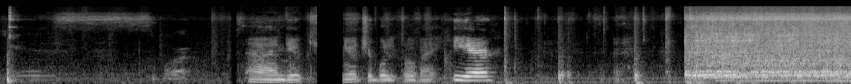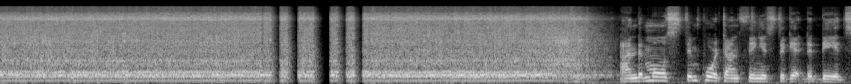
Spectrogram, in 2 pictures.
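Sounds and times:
blender running: 6.8s - 14.7s.

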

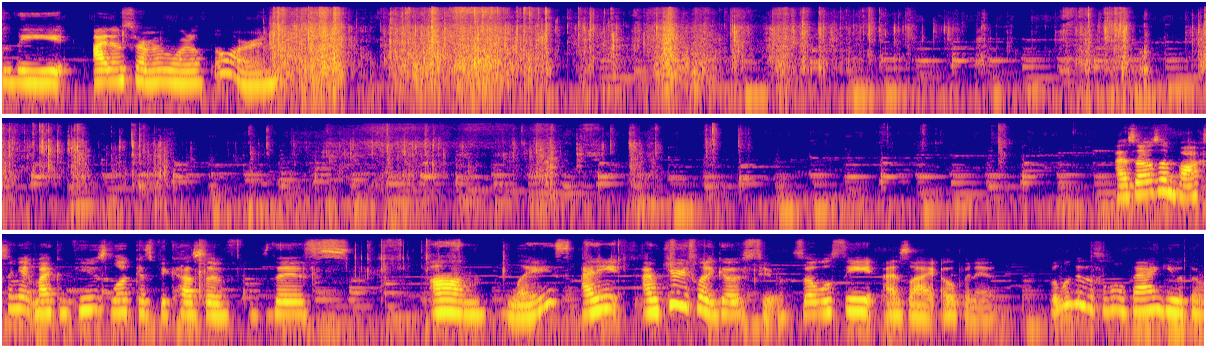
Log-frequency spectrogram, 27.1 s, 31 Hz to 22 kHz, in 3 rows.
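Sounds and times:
quiet background music: 0.0s - 27.0s
plastic package crinkling: 1.9s - 14.6s, 20.6s - 21.9s.

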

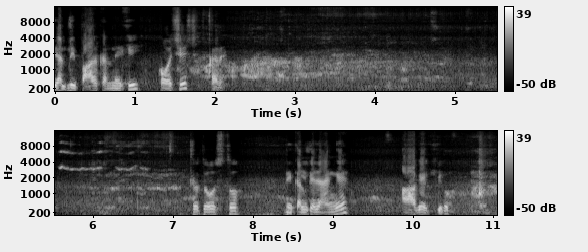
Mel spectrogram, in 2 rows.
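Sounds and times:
wind and road noise of motorbike: 1.1s - 11.0s
high wavering whistle tone: 5.6s - 7.2s.

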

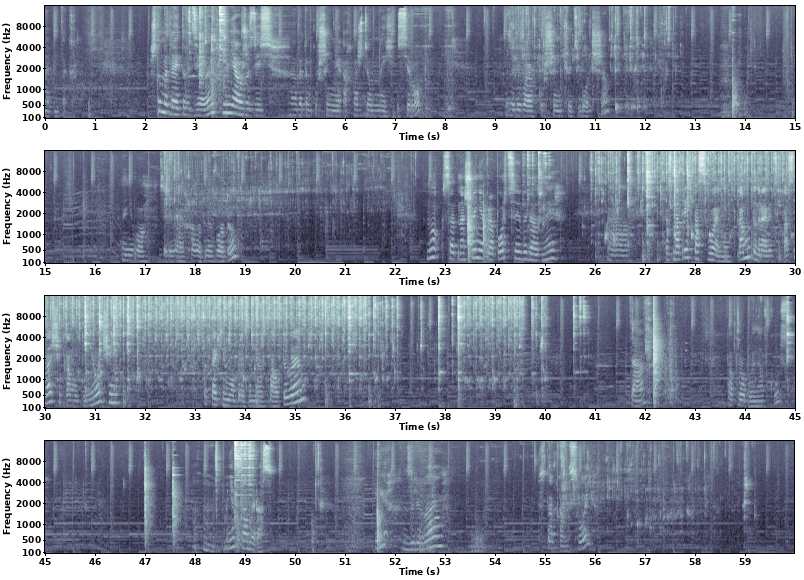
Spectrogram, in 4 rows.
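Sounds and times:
background music: 0.0s - 59.9s
spoon stirring in ceramic jug: 2.4s - 3.8s, 9.2s - 12.6s, 17.4s - 22.2s, 24.6s - 41.0s, 44.8s - 45.1s, 48.4s - 49.4s, 54.8s - 58.4s
spoon clinking against jug: 2.8s - 3.8s, 17.4s - 22.0s, 24.6s - 25.2s, 25.8s - 41.0s, 44.8s - 45.1s, 48.4s - 49.3s
ceramic jug knocking on wood: 13.8s - 14.2s.

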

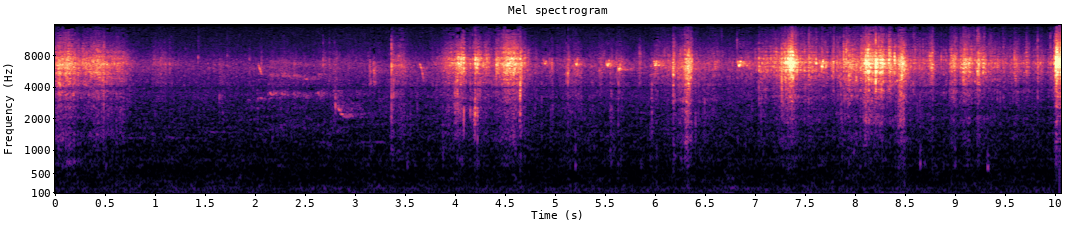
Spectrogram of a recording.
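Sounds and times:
dry leaves crackling and rustling: 0.0s - 1.4s, 3.3s - 10.0s.

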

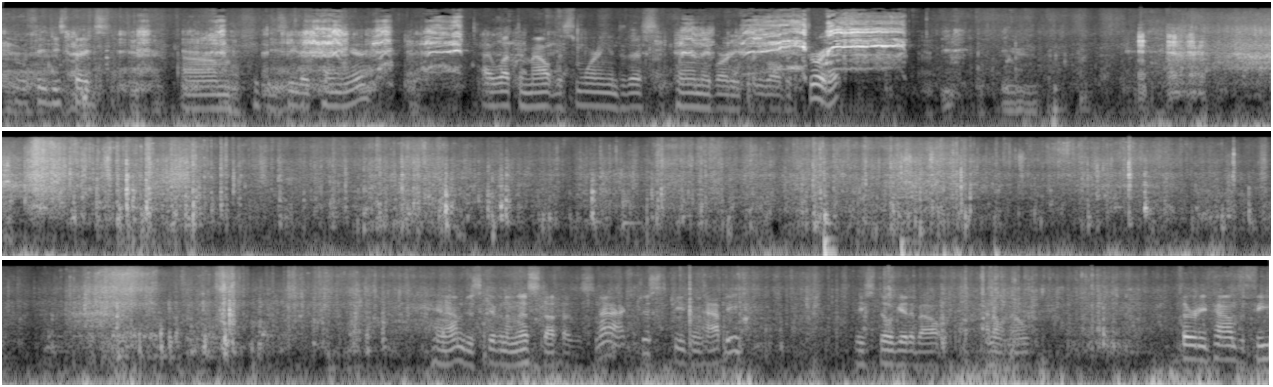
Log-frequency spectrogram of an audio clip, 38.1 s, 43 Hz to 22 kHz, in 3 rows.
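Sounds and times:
pigs grunting and squealing: 0.0s - 10.4s, 11.2s - 13.4s.

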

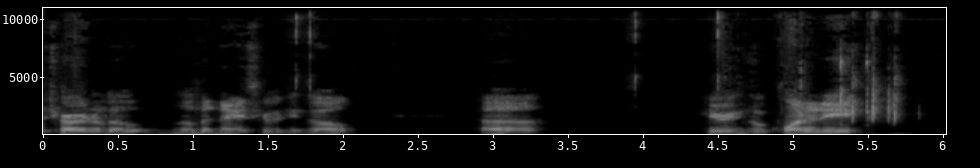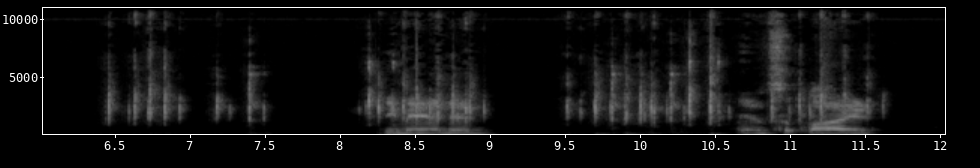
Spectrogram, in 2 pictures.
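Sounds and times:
typing on computer keyboard: 5.0s - 11.7s.

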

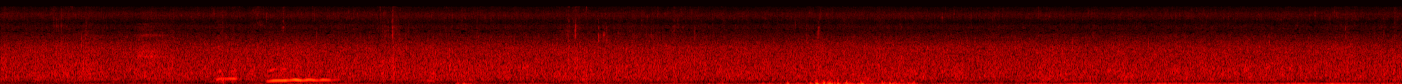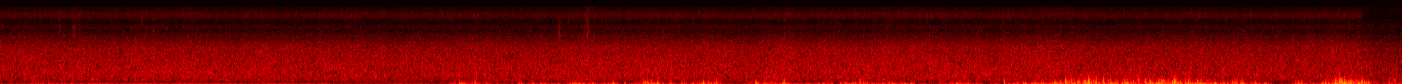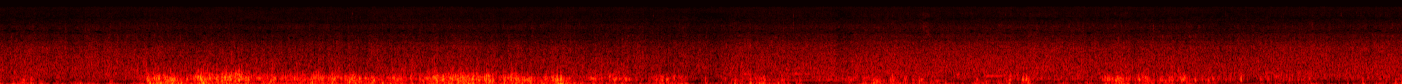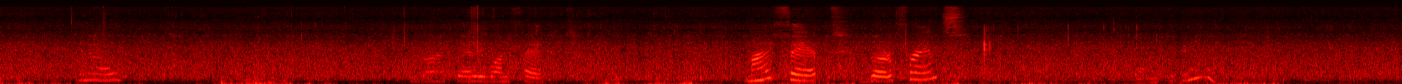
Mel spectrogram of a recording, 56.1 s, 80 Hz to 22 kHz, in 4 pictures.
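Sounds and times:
river flowing over gravel: 0.0s - 56.0s
wind buffeting microphone: 6.7s - 9.7s, 18.4s - 43.2s, 44.1s - 45.5s, 46.5s - 55.0s.

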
